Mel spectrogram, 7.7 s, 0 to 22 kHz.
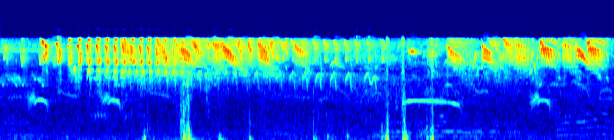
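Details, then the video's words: Birds singing together at sunrise in the llanos of Barinas, Venezuela, February 2009: a dense, continuous wash of high rapid chirping, with occasional clear lower whistles, one long level note near the middle, and a few soft thuds. "Canto de aves en un Amanecer en Barinas: Él llano Venezolano"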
